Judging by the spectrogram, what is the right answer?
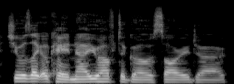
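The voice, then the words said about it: Imitates another person's voice. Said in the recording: “that was a that impression”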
